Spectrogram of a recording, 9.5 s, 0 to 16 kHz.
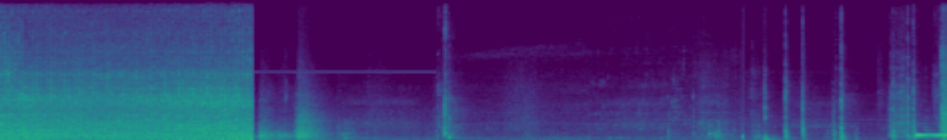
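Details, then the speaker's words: BMW E92 320d after timing chain, rod bearing and head overhaul and new engine ground cable, first start: about two seconds of even diesel rumble, then shut off and handling clatter; starts nicely, runs smooth. "so I cleaned up a bit and Moment of Truth will this car drive I mean it's start super nice though"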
